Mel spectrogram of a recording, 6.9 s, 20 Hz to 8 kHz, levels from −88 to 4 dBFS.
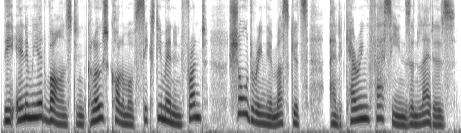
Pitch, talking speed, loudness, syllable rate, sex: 195 Hz, 165 wpm, -17 LUFS, 5.4 syllables/s, female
